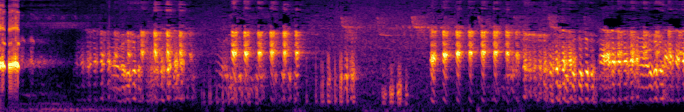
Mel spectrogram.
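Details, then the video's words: Frogs calling at night: dense bursts of rapid, rattling pulsed croaks from several animals overlap and come in waves, with brief quieter gaps between surges. "Did You Ever Hear Frogs Sound Like This?"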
